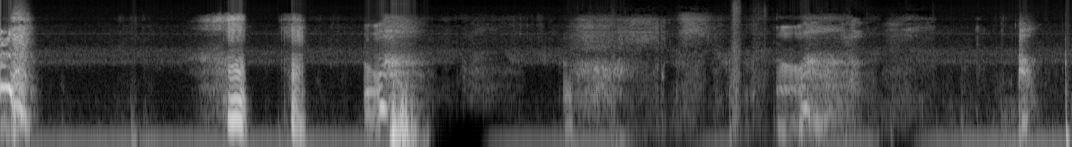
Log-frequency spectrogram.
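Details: Adult with allergy-season sneezing fits and no relief: a series of forceful, wet, snotty sneezes with snorting breaths between them.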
